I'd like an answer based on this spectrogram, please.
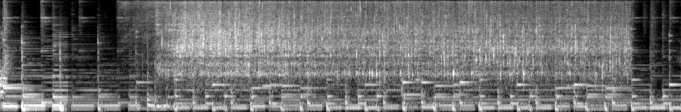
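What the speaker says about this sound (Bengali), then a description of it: "মুরগিটা আমি সুন্দর করে ভেজে নিব, একদম উল্টিয়ে পাল্টিয়ে।" Chicken pieces frying in a little oil in a pan, with a steady, dense sizzle that rises after a quieter opening and holds loud and close, with clinks and scrapes from the chicken being turned.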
